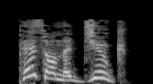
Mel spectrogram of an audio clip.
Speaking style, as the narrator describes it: I shouted

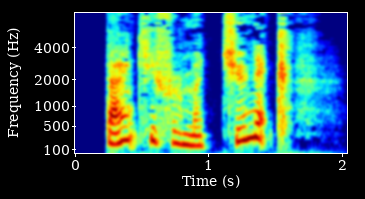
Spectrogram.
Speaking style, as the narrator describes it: she whispered

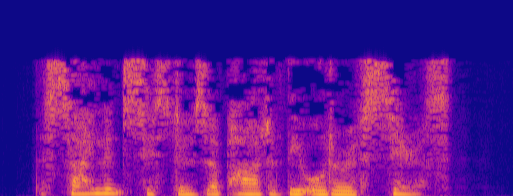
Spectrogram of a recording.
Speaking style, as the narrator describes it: she said in a low voice

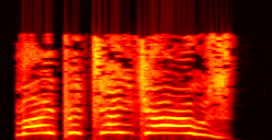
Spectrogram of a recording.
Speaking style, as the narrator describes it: Marrow screamed

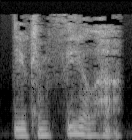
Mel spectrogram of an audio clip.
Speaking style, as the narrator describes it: breathed

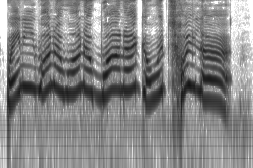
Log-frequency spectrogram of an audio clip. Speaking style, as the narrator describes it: Wentworth shrieked

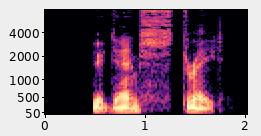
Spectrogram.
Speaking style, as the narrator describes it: Forrest muttered

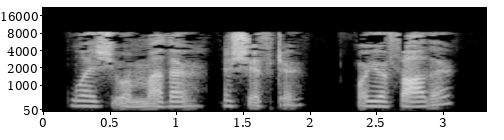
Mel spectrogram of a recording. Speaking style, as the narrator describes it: Gran asked gently

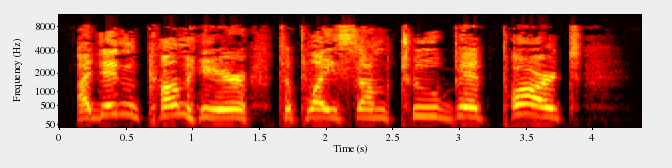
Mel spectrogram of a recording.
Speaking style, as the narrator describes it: I yelled up into the sky

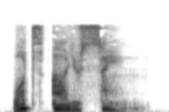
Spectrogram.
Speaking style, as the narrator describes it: he said slowly

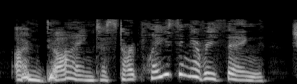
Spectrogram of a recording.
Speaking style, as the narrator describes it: she exclaimed

